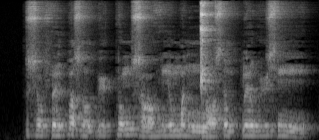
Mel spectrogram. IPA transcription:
zofœ̃k͡pʏ zˤœ̃ɓʏk͡pom zɔ ɦĩːo̯mɒnŋ͡ǁosˤĩb k͡pœ̃wʉsĩː

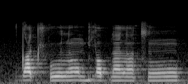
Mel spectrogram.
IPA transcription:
dˤɛt͡ʃʼul õbjɔbɾãlɔ̃ t͡sũ

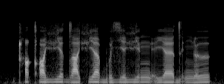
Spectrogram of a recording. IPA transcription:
ʈʰʌqʼuvʲʌ dafʲa buzʲavʲʌ ŋḛjɛdḛŋ ɳɯ

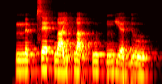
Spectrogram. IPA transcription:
mɛ˨˩p̚sɛ˧hwa˨˦jhwa̰˧˨w hwu˨˩p̚ŋi˧˩ə̯ ɗu˨˩

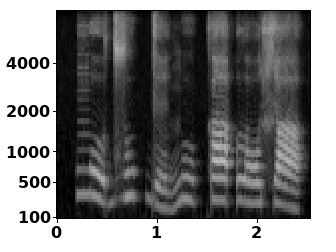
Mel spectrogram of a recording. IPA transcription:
ŋo˥˧d͡zu˦k̚ɡe˨˩ŋu˥˧ ka˦ʔ lɔ˦ɕa˥˧

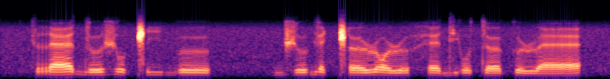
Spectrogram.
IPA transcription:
kræ dɵʒo ǁibɵ | d͡ʒɵɡɛ ǁœɭɔɭɵ hɛdjotœkɵ ɭæ

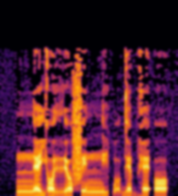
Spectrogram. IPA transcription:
nːɛ˧˥jɔ˧rʲɔ˧ fe˧nːi˧˥ɓɔ̰˥ ɡɛ˧bʱɛ˧˩ʔɔ˧

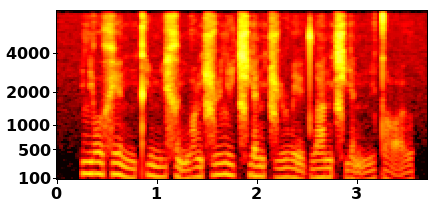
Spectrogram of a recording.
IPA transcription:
ljo˥˧ʊ̯xe˥˩ɪ̯n̪i˩ŋ t̪ʰi˥˩mi˧˥xə̰˨˩nwɑ˥˩ŋ ɕy˥li˧˥ t͡ɕʰjɛ˥˩nt͡ɕy˧˥ ɻwḛ˨˩ɪ̯t̪wa˥n t͡ɕʰjɛ̰˨˩nmi˥t̪ɑ̰˨˩˦ʊ̯

